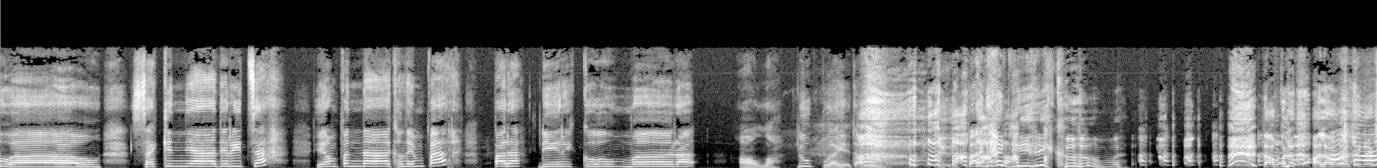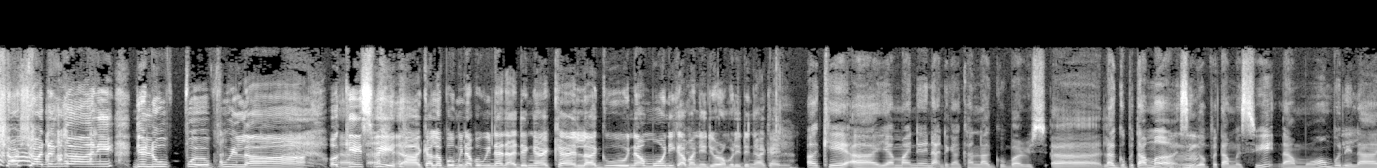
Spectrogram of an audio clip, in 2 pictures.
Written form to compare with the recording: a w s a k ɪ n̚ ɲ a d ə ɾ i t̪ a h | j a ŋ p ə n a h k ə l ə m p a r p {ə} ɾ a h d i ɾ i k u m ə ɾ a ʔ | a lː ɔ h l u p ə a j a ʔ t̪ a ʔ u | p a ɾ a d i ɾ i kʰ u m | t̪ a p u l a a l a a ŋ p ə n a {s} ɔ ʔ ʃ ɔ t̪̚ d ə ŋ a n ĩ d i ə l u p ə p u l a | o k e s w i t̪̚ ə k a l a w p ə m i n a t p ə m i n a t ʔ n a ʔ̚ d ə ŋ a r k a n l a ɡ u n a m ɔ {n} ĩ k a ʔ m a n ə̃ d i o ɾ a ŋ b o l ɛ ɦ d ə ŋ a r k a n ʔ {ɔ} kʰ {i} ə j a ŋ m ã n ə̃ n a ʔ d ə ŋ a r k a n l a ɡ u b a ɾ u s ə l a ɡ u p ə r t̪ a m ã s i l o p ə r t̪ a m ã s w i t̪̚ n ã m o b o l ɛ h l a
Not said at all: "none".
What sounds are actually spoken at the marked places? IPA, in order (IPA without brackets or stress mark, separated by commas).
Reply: a, ʃ, n, o, e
